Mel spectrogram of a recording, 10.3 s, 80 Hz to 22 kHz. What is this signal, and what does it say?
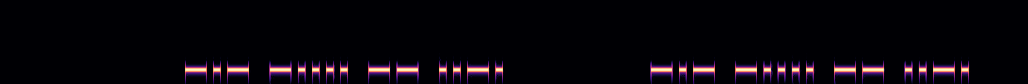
Morse code, heard as a keyed tone, about 17 wpm, 700 Hz. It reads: K6MF K6MF
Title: USA Call Signs - 4 Characters - Repeated 3x - 17wpm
